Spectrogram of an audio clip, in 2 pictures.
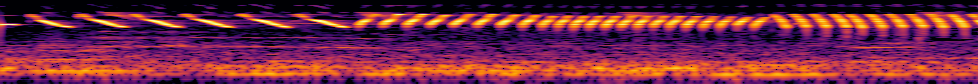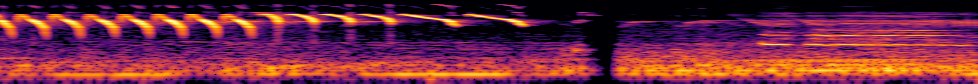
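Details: Canary singing to set off reluctant canaries: a loud rapid tour of falling whistled notes repeated many times a second, speeding up into a dense trill, then a brief pause and soft tones.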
